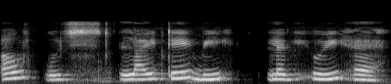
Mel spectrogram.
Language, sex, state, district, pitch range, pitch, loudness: Hindi, female, Uttar Pradesh, Saharanpur, 225-265 Hz, 240 Hz, -15 LUFS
